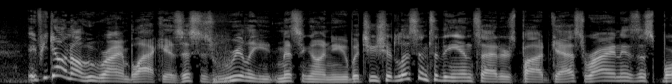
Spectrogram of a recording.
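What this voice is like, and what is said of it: Usual voice. Nothing is said of it.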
